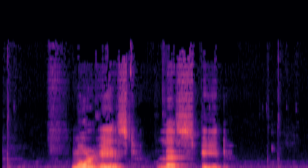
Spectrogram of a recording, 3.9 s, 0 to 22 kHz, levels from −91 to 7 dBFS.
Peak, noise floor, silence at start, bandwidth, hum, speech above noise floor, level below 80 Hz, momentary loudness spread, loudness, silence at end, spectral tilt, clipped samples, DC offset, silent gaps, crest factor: -4 dBFS; -58 dBFS; 0.9 s; 16.5 kHz; none; 37 dB; -58 dBFS; 13 LU; -22 LUFS; 1 s; -5.5 dB/octave; under 0.1%; under 0.1%; none; 20 dB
